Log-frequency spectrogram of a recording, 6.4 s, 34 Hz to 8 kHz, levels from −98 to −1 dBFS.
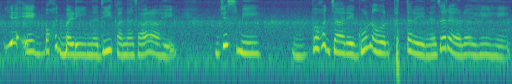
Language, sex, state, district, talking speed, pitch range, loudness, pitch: Hindi, female, Bihar, Madhepura, 170 wpm, 225-295 Hz, -18 LUFS, 245 Hz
